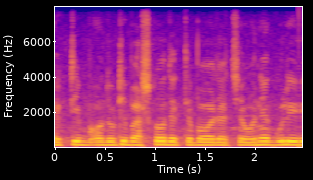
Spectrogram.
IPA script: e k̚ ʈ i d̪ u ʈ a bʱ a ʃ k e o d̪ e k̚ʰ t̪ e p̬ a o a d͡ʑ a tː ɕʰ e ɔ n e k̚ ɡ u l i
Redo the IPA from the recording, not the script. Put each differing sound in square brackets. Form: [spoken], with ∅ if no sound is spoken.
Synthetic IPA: e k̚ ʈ i d̪ u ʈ [i] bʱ a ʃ k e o d̪ e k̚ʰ t̪ e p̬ a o a d͡ʑ a tː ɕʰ e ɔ n e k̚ ɡ u l i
